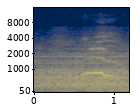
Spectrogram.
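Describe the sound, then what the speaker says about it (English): Pippin the cat gives a single short, faint meow indoors over a quiet background hum. "Cat!"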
